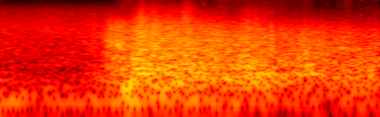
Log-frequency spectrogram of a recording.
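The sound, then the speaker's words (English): Thunder rolls through a heavy summer storm after hot, oppressive weather. A deep, loud rumble swells suddenly a third of the way in over a steady hiss, then slowly fades. “One night, the hot, oppressive weather of the summer erupted in heavy storms.”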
